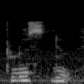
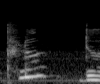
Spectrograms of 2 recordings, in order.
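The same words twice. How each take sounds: First: The final S of plus is pronounced. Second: The final S of plus is silent. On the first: It expresses a comparison. "on prononce le S" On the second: It is followed by a number. "on ne va pas prononcer le S"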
